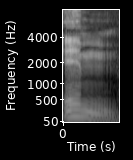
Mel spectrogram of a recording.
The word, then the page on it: im: IPA: [ʔɪm]; IPA: /ɪm/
